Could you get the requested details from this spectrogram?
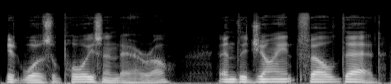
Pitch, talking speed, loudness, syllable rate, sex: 105 Hz, 155 wpm, -16 LUFS, 3.8 syllables/s, male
